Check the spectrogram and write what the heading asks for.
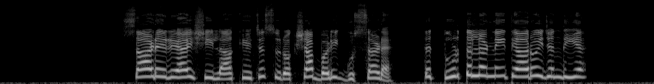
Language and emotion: Dogri, angry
